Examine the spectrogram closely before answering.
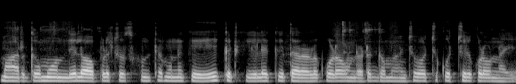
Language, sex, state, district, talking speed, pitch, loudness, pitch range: Telugu, female, Andhra Pradesh, Krishna, 150 wpm, 165 Hz, -17 LUFS, 160-170 Hz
